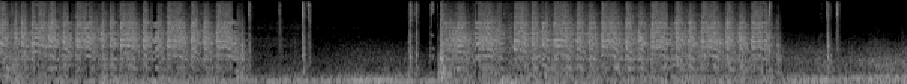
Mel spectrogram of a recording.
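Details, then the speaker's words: Merkur barn-find car, cold, no gas in tank, starter fluid sprayed into throttle body: extended cranking with pauses, never catches; owner suspects no fuel and believes it will start once fueled. "I don't think I got no fuel in it I think if I put fuel it'll start right up I really do"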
